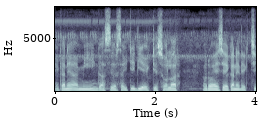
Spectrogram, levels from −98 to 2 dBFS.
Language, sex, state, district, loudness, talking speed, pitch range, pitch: Bengali, male, Assam, Hailakandi, -17 LUFS, 150 wpm, 125-135 Hz, 130 Hz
